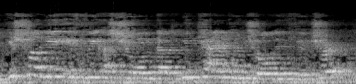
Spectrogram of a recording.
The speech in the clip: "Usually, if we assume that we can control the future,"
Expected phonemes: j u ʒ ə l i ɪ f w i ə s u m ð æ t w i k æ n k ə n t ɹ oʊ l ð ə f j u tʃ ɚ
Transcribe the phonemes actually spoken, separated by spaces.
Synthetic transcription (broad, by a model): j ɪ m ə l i ɪ f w i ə ʃ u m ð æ t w i k æ n k ə n t ɹ oʊ l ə f j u tʃ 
